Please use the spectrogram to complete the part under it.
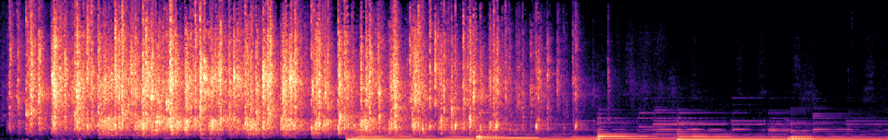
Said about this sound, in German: Und meine Damen und Herren, ich würde mal sagen, spendieren wir ihr doch einen weiteren Applaus und freuen uns auf das zweite Live-Set heute Abend bei uns.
